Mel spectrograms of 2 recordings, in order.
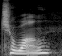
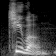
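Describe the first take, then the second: First: The first syllable sounds like 'cha'. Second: The first syllable sounds like 'chi'. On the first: The speaker calls it wrong. "Why is she pronouncing it Chawang?" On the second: The speaker calls it right. "But it's Chiwang"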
